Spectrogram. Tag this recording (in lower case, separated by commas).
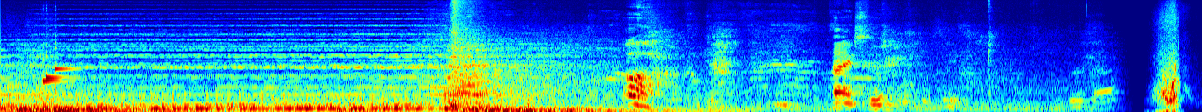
speech, music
